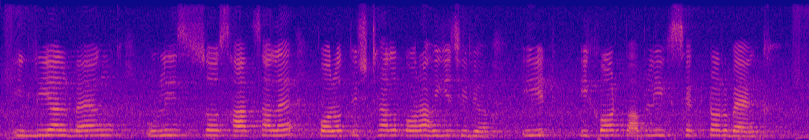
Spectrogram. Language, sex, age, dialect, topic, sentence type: Bengali, female, 18-24, Jharkhandi, banking, statement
